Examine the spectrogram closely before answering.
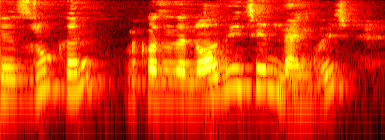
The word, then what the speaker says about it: Rjukan: The other case study I want to take up over here is about a Norwegian city called Rjukan. The pronunciation is Rjukan. Norwegian language pronounces J-U as double O.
